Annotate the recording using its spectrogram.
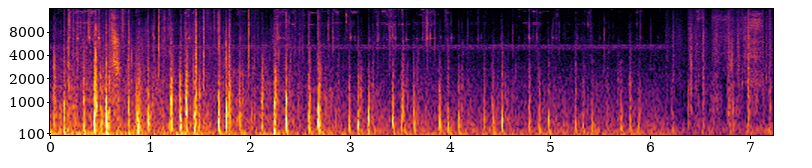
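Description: A horse gallops, its hooves thudding on the ground.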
